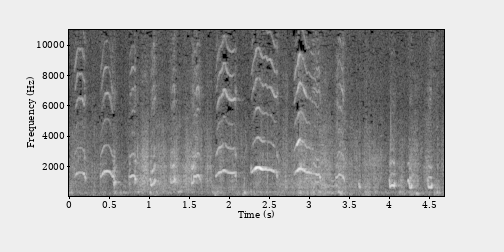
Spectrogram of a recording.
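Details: Hungry Irish Red and White Setter puppies, a litter of eleven, nursing and squealing: quick, arched whimpers tumbling roughly twice a second, some sliding upward, others short and clipped, over a faint rustling background.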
